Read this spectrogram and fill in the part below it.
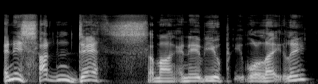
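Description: A man's voice: fairly high pitch, a little fast, vocal fry, a bit bright, no echo, clean studio sound, pitched above the performer's own voice. A man voicing an ample, tired woman spirit medium who talks in a chatty, dramatic, uneasy way.

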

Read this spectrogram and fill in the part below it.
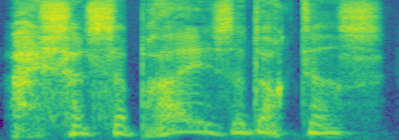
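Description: A man's voice: a little slow, creaky, bright, forceful tone, slightly rough, no room sound, studio quality, heavily acted. A man voicing a frail, feverish young woman who is dying but defiant, coughing and laughing breathlessly as she shrieks. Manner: coughing fits, breathless laughter, shrill outbursts.

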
